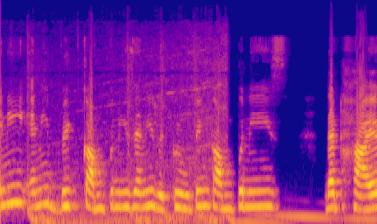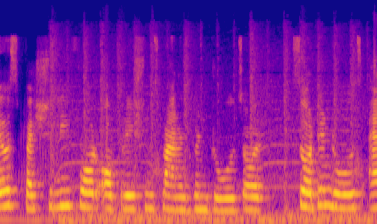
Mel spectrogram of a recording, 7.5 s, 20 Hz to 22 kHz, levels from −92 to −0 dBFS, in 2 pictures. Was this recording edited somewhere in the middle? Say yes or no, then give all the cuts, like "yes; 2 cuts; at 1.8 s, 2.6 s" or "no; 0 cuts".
no; 0 cuts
